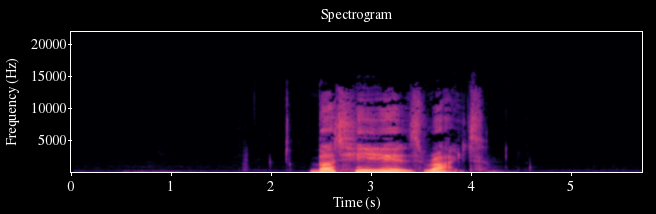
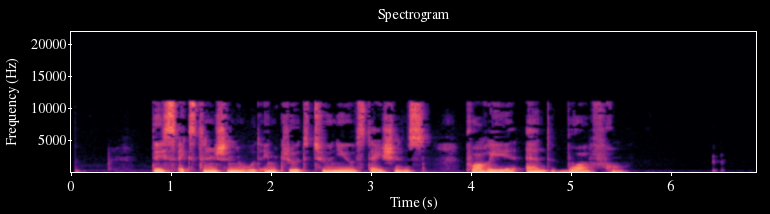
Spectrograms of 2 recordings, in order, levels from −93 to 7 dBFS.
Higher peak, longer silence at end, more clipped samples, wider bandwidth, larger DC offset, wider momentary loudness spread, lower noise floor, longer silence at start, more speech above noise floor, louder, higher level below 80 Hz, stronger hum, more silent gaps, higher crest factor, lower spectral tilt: about the same, 0 dBFS vs -2 dBFS; first, 1.65 s vs 1.3 s; neither; first, 13 kHz vs 11.5 kHz; neither; first, 22 LU vs 8 LU; about the same, -77 dBFS vs -77 dBFS; first, 2.4 s vs 0.05 s; first, 63 dB vs 59 dB; about the same, -15 LUFS vs -17 LUFS; first, -52 dBFS vs -62 dBFS; neither; neither; about the same, 20 dB vs 16 dB; about the same, -6 dB/octave vs -5 dB/octave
